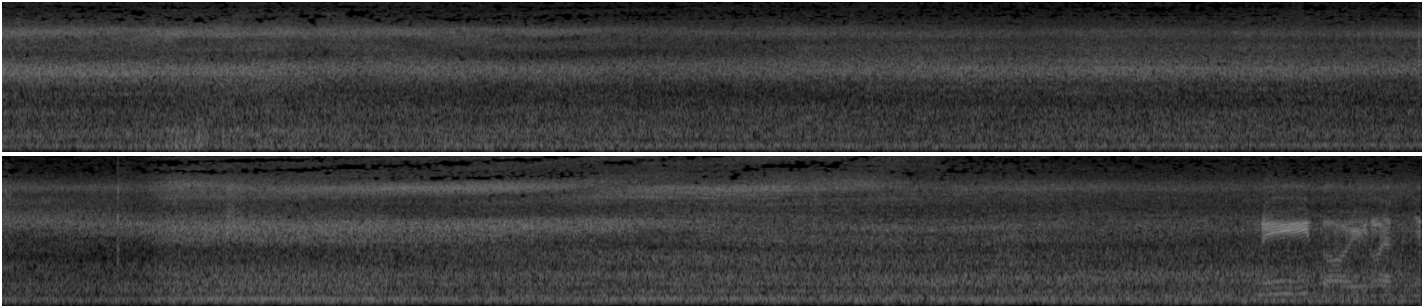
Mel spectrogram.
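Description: A ship's engine hums low and steady throughout.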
